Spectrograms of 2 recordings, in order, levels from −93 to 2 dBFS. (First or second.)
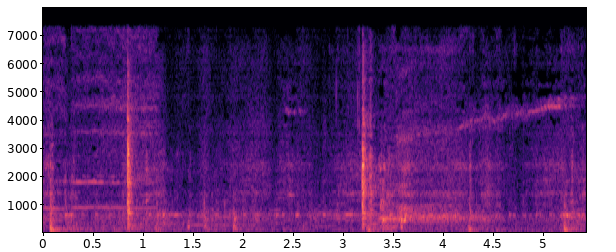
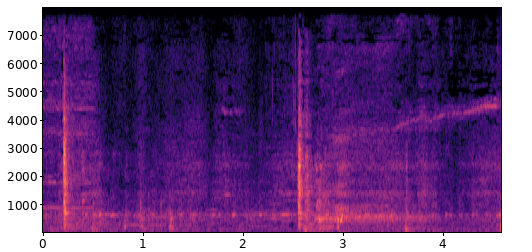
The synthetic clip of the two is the first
